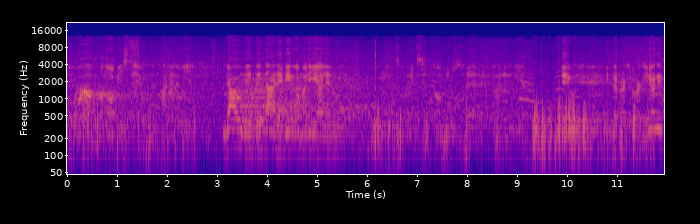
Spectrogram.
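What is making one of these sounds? An elderly man speaks slowly through loudspeakers outdoors.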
